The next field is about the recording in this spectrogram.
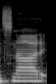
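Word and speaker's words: Snodd: everybody my name is snod it rhymes with odd and you're listening to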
